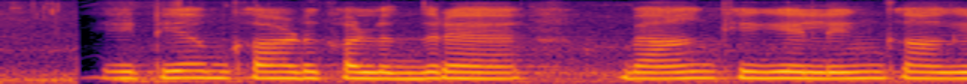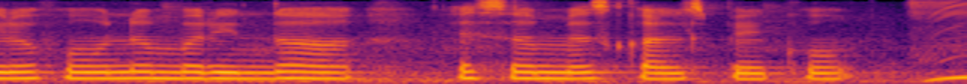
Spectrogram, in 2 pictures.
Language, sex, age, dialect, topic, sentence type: Kannada, female, 36-40, Central, banking, statement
